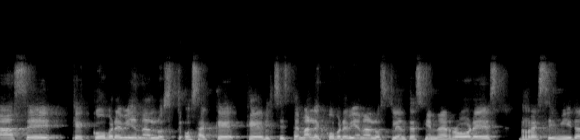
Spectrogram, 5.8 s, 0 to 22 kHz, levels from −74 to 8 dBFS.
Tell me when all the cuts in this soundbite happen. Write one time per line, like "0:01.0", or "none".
none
